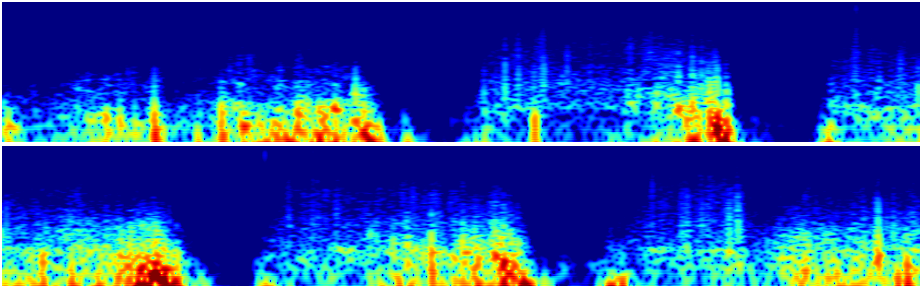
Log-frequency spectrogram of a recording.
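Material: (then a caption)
Microfiber. A grey microfiber towel draped over a Blue Yeti microphone is scratched with long nails and rubbed by fingers, at both fast and slow paces. Heavy, low, rumbling scratch noise comes in five long passes, each broken off by a short silence.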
